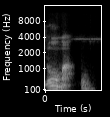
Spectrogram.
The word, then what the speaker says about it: Roma: or to use the uh no the italian pronunciation of rome that is roma or venezia venice is venezia in italian and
